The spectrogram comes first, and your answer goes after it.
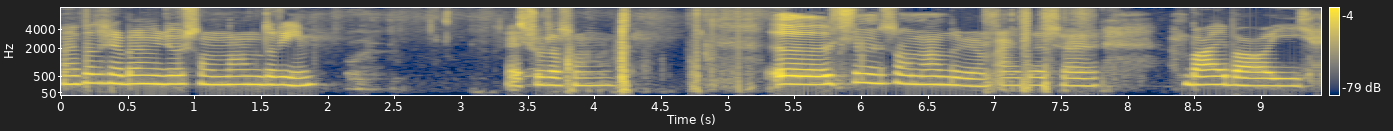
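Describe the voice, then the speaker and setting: Young female gaming vlogger, high-pitched, chatty and excitable. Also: unhurried, long pauses, slight background noise. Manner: chatty, addresses viewers, exclaims and frets aloud. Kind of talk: casual game commentary.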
